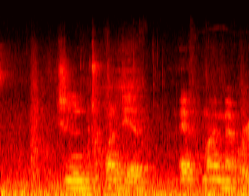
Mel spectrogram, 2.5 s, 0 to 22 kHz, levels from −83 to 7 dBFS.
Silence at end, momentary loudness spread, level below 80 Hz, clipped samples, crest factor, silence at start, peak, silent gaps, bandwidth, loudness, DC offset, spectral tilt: 0 s; 9 LU; -38 dBFS; under 0.1%; 14 dB; 0 s; -16 dBFS; none; 16.5 kHz; -32 LUFS; under 0.1%; -5.5 dB/octave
